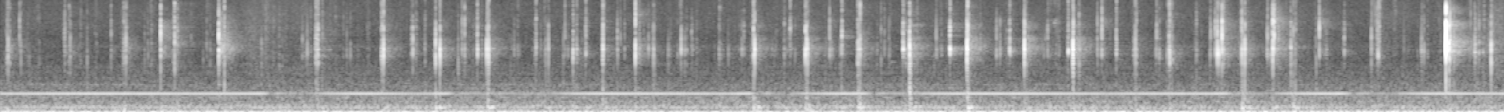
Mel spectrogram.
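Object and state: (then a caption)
Bar soap being scratched. Long pointed acrylic nails scratch hard at a solid, palm-sized blue soap bar, already carved with grooves and held in both hands, as shavings fall onto a black plastic sheet. Quick, dry, bright scratches and sharp clicks come one after another over a steady low hum, with one sharper crack near the end.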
